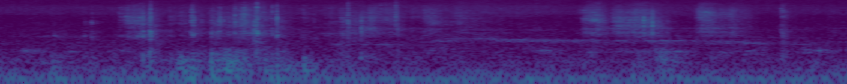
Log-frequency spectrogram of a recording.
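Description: Paper rustles and crinkles as it is folded by hand.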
